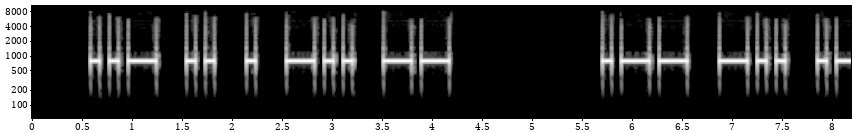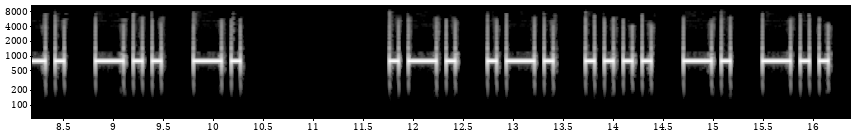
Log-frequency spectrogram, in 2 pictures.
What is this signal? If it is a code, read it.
Morse code, heard as a keyed tone, about 13 wpm, 800 Hz. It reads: UIEDM WDRDN RRHND
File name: CW / DET / 1 3 1500C S A 12wpm 2905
